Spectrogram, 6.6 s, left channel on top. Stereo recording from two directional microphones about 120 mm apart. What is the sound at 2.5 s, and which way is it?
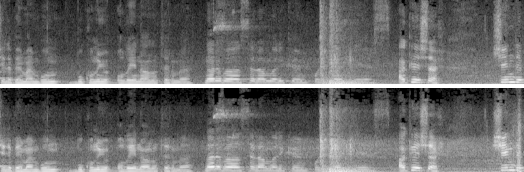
Speech, 15° left (ahead or behind).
